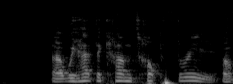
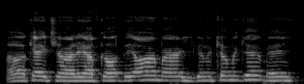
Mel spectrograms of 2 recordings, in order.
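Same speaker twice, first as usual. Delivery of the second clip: loud, raised-pitch call to a teammate; excited shout to a gaming partner; 7 semitones higher, 8 dB louder than usual. Real, not acted. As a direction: summon your partner mid-game, high and loud. Calling to teammate in game.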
